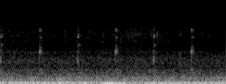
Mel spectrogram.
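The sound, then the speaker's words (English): A truck engine idles with a steady, heavy low rumble, and a faint regular ticking repeats about twice a second on top of it. No one speaks. “The sound the truck is making is basically my brain.”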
